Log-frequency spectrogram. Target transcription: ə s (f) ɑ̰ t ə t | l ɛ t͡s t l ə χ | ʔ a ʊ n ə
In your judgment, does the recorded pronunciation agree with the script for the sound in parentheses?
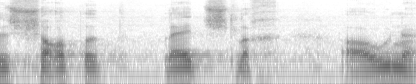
no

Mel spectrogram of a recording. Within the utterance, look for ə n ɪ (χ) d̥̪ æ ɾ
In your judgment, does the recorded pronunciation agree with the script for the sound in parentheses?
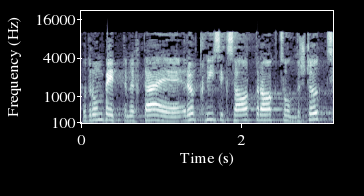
yes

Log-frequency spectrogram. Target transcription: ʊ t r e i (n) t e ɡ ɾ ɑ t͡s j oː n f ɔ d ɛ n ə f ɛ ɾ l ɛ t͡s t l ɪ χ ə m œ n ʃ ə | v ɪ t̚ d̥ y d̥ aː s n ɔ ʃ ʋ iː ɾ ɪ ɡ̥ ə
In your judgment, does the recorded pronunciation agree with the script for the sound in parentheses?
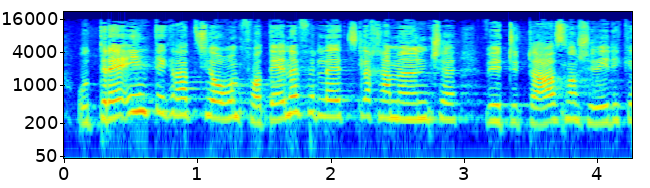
yes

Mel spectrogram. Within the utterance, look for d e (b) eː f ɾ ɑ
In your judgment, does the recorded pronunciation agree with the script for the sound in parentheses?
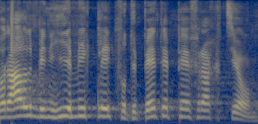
no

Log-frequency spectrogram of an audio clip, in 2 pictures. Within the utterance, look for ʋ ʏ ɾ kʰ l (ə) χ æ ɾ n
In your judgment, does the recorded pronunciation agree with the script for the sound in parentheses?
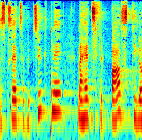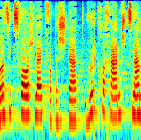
yes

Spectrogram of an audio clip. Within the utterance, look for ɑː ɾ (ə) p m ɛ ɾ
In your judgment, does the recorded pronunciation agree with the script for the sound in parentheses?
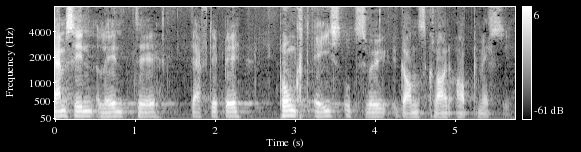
no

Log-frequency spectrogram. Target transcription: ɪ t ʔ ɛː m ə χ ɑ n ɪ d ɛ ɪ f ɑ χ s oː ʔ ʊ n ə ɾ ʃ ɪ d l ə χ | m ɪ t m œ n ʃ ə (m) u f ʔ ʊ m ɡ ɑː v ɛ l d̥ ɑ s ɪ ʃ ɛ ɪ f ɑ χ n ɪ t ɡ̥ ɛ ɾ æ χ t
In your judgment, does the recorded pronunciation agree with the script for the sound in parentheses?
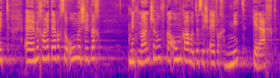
no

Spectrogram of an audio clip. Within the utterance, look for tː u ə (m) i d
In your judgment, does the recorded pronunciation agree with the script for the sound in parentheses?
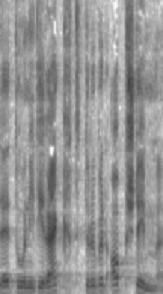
no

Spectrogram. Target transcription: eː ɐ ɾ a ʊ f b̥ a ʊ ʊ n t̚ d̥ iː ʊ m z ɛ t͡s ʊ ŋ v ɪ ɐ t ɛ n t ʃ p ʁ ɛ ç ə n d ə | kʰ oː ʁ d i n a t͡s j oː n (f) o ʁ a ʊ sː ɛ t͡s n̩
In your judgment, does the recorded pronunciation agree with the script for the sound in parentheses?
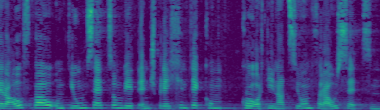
yes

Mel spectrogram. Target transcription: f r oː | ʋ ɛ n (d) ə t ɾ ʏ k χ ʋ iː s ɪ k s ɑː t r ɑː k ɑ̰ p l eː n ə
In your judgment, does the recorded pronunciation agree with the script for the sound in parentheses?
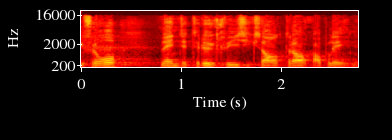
yes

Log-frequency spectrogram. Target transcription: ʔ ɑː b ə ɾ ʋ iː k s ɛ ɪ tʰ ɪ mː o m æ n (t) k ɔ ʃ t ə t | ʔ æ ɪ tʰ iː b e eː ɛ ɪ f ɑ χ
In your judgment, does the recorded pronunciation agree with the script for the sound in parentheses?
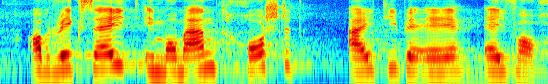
yes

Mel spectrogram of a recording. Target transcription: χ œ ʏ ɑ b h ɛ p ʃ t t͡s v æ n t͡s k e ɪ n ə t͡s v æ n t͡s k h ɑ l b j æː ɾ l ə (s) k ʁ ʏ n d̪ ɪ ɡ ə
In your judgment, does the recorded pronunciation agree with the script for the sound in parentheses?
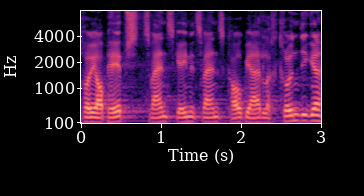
no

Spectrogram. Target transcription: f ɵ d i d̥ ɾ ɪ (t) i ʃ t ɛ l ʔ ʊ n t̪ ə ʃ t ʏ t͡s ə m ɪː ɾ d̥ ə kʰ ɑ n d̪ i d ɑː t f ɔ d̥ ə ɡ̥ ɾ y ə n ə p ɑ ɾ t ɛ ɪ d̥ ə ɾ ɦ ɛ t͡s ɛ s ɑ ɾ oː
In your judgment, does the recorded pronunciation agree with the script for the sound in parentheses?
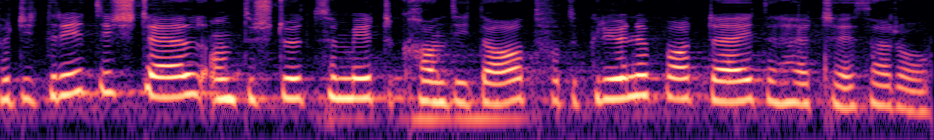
yes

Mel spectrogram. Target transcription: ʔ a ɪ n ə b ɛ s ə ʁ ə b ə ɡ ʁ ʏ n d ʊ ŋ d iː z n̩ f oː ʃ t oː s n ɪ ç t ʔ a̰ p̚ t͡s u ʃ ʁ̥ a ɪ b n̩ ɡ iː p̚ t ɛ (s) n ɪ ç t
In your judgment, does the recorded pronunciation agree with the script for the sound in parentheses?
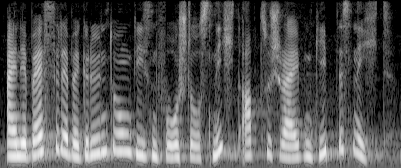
yes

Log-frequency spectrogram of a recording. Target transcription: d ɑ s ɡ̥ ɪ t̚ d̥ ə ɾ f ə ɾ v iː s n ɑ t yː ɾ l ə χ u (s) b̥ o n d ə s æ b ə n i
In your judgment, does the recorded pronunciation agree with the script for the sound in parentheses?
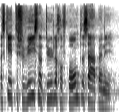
no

